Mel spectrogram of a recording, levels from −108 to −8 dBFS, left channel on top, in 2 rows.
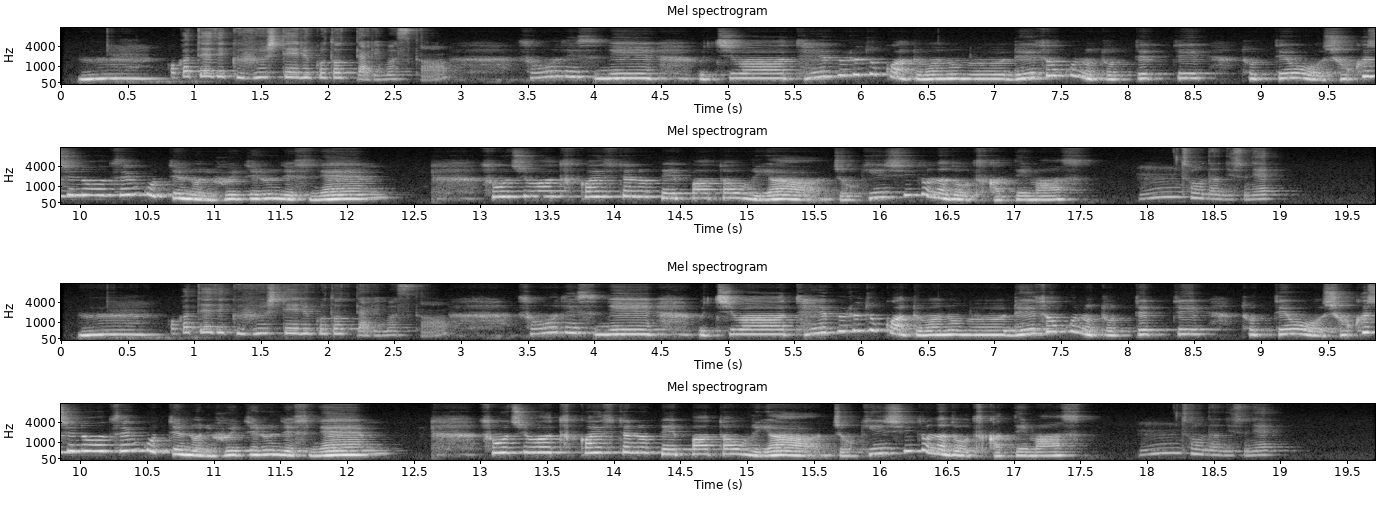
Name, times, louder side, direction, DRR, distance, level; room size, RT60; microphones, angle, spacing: voice 1, 0.1-0.8 2.9-12.2 12.6-17.5, right 1 dB, 35° right, 8 dB, 1.6 m, -28 dB
voice 2, 0.8-2.9 12.1-12.3 17.9-18.9, left 1 dB, 20° left, 8 dB, 1.0 m, -34 dB
8.7 x 8.3 x 6.8 m, 0.42 s
head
